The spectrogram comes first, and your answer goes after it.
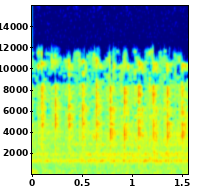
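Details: Repaired Volvo Penta 2002 fresh-water-cooled diesel from a 1987 Liberty Yachts Pied Piper 28 sailboat, warmed to about 150 degrees, after 800 rpm idle and varied rpm: steady even beat, no knocks or misses; normal running.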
